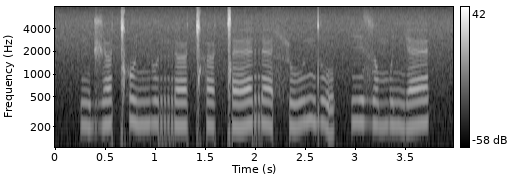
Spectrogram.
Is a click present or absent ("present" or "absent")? present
